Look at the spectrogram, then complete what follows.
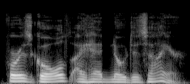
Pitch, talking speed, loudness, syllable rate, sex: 115 Hz, 220 wpm, -17 LUFS, 5.0 syllables/s, male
